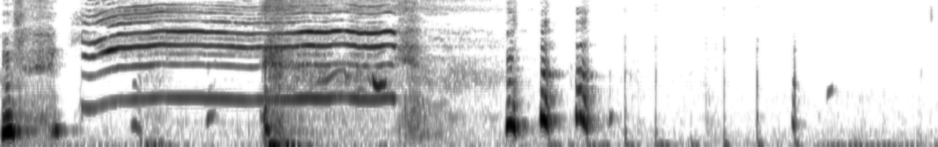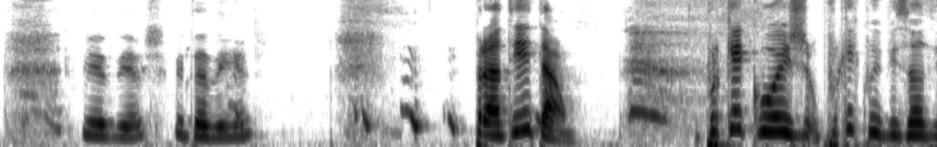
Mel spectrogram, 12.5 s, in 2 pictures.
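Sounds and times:
speech: 0.0 - 0.4, 6.9 - 8.7, 9.4 - 10.2, 11.0 - 12.4
voice imitating a cockroach's scream: 0.6 - 2.8
breathy gasps and clicks: 10.4 - 11.4.

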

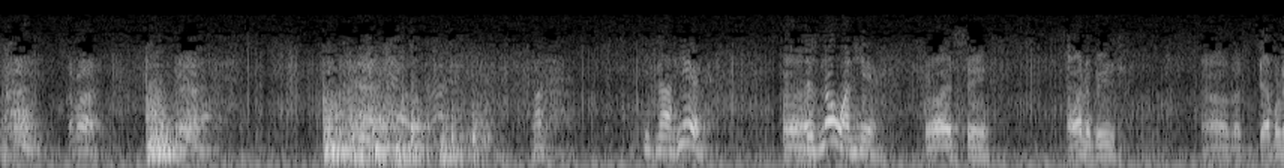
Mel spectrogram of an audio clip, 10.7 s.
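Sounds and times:
speech: 0.6 - 1.8, 5.4 - 9.4, 10.0 - 10.7
door being broken down: 1.2 - 1.6, 2.7 - 4.2.

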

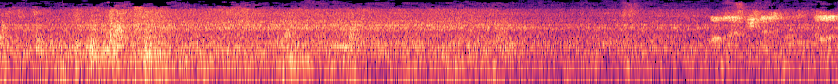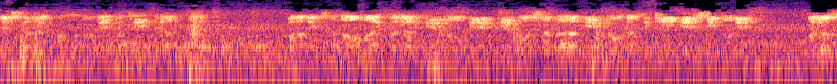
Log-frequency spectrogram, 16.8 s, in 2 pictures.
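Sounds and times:
train running: 0.0 - 16.7.

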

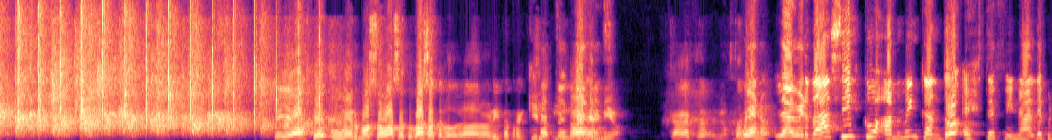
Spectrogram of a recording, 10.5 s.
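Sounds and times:
audience applause: 0.0 - 3.6
speech: 2.8 - 10.5.

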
